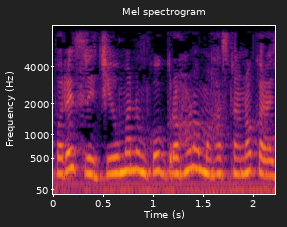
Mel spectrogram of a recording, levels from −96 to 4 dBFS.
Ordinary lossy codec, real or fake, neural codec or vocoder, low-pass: none; real; none; 7.2 kHz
